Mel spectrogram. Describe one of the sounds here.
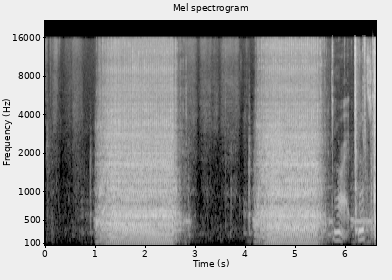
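A sewing machine runs in two short, steady bursts.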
